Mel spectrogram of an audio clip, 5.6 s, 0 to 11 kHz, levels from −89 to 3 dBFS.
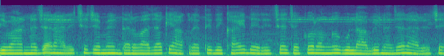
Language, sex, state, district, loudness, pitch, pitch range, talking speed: Rajasthani, female, Rajasthan, Nagaur, -14 LUFS, 185 Hz, 180-195 Hz, 215 wpm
